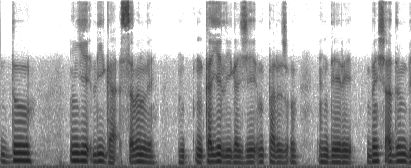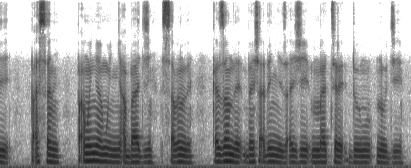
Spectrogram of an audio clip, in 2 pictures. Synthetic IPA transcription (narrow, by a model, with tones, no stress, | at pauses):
doː˦ | n̩˦jɛ˦liː˦ɡa˨sa˨βɨ˦n˦lɨ˨ | ka˦jɛ˦liː˦ɡa˨ʒe˦m̩˦pa˦ɾɨ˨zʊ̰˦˨ʔʊ˦n̩˦deː˨ɾɨ˨bɨ˦n˦ʃa̰˦ʔa˦dɨ˦mbe˨pa̰˨ʔa˨sa˦nɨ˨pa̰˨ʔa̰˦ŋʊ˦ɲa˦˨ŋʊ˦n˨ɲa̰˨ʔa̰˨baː˦d͡ʒi˦sa˨βɨ˦nlɨ˨ka˦za˦ŋ˦lɨ˨bɨ˦n˦ʃa̰˦ʔa̰˦dɨ˦n˦ɲɛ˨za̰˨ʔʒe˦˨m̩˦ma˦ltʰɨ˦ɾɨ˨doː˦ŋo˦noː˨di˦e˦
